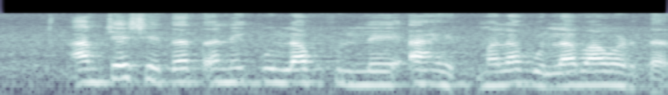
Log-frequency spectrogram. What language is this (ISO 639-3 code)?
mar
